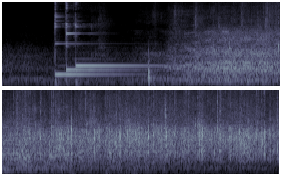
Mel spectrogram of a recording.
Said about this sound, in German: Und die Leute sind komplett ausgerastet. Ne? Dann gleich Applaus und so.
